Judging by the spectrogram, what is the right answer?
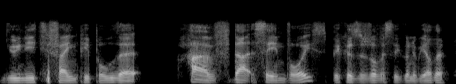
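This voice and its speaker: A man with a very low, deep voice tells stories in a loose, animated podcast chat. He slips into other people's voices to act out phone calls. The sound is close and dry, with no room around him. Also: brisk, dry recording. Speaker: podcast co-host. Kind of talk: casual podcast conversation.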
